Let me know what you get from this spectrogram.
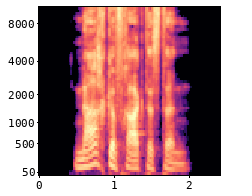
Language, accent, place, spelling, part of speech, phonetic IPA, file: German, Germany, Berlin, nachgefragtesten, adjective, [ˈnaːxɡəˌfʁaːktəstn̩], De-nachgefragtesten.ogg
- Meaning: 1. superlative degree of nachgefragt 2. inflection of nachgefragt: strong genitive masculine/neuter singular superlative degree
